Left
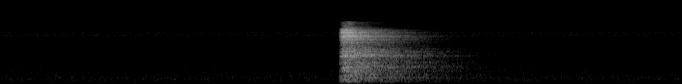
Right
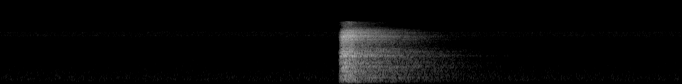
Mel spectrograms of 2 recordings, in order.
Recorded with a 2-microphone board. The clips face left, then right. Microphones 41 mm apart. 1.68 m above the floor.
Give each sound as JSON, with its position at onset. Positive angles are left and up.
{"t": 3.4, "sound": "a gasp", "side_deg": -35, "distance_m": 0.9}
